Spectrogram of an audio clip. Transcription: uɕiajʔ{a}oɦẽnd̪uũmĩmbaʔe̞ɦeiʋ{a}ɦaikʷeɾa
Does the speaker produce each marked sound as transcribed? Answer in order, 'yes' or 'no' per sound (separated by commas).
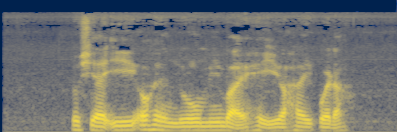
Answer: no, yes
